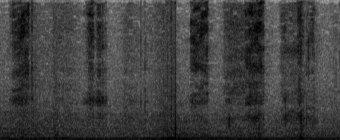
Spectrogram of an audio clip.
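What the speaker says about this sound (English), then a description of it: "So let me just chop off that fabric that I've just gathered." Blunt fabric scissors snip through gathered fabric in several quick, rasping cuts, close up and moderately quiet against a faint steady hum.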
